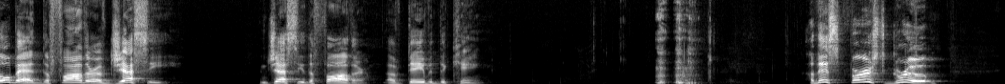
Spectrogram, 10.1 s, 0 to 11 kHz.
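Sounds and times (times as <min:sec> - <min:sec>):
speech: 0:00.1 - 0:01.8, 0:02.6 - 0:04.9, 0:06.6 - 0:06.9, 0:08.1 - 0:09.4
throat clearing during a spoken Bible reading: 0:06.6 - 0:07.2.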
